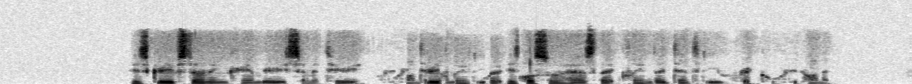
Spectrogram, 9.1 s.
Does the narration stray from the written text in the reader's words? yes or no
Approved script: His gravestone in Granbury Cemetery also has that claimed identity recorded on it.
yes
